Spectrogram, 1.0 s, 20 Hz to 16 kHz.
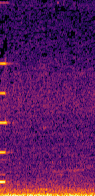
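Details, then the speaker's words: Syringe pump start beep: a single brief beep over steady machine hum as a pediatric syringe pump is started, infusing an antibiotic at 21.8. "10.9 and see how my rate has started as I have hit the duration so I'm going to hit start"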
